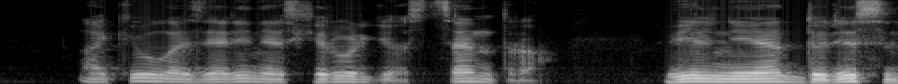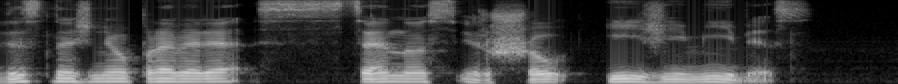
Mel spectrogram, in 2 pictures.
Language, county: Lithuanian, Kaunas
